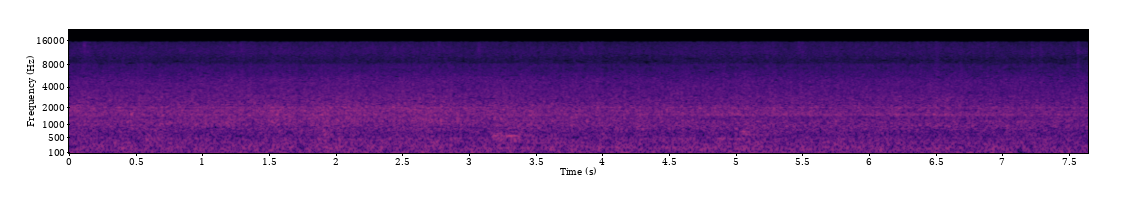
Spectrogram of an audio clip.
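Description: Steady rain falling on the leaves of a garden tree, an even hiss without single drops standing out.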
